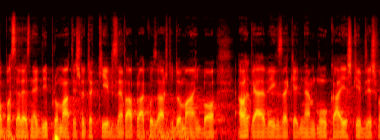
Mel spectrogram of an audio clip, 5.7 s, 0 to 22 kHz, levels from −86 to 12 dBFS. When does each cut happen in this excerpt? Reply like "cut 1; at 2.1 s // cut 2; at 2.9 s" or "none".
cut 1; at 1.2 s // cut 2; at 1.8 s // cut 3; at 3.8 s // cut 4; at 4.7 s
